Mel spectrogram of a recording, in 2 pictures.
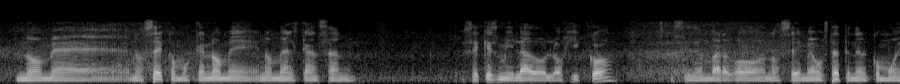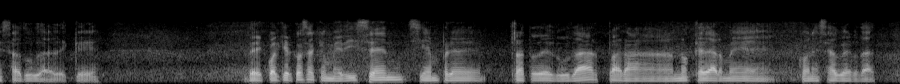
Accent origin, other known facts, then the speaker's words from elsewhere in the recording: Mexico; soy de México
